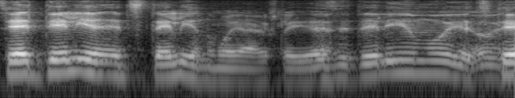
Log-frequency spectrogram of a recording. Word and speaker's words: Dillian Whyte: He says it's Dillian Whyte, not Dylan Whyte.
